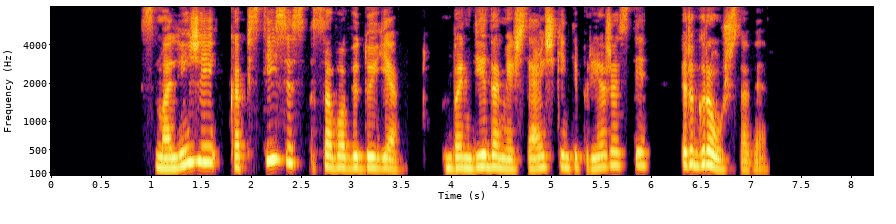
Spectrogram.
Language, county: Lithuanian, Šiauliai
